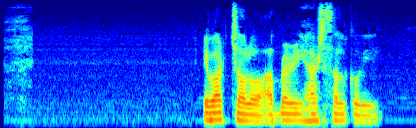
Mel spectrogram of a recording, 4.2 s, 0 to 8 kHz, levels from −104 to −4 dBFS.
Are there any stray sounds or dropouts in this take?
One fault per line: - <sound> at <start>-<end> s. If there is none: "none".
none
